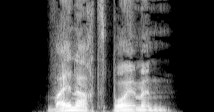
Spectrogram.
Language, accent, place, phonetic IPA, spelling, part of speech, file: German, Germany, Berlin, [ˈvaɪ̯naxt͡sˌbɔɪ̯mən], Weihnachtsbäumen, noun, De-Weihnachtsbäumen.ogg
- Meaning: dative plural of Weihnachtsbaum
